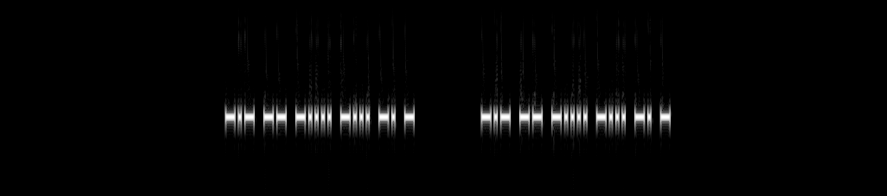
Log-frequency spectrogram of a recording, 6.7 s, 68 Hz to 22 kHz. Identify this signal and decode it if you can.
Morse code, heard as a keyed tone, about 52 wpm, 700 Hz. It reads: KM6BNT KM6BNT
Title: USA Call Signs - 6 Characters - Repeated 2x - 50wpm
